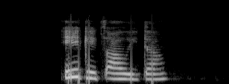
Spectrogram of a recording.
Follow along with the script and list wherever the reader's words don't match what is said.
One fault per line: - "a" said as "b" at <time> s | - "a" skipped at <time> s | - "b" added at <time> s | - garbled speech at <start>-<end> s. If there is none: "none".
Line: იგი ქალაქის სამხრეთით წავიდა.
- "ქალაქის სამხრეთით" skipped at 0.9 s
